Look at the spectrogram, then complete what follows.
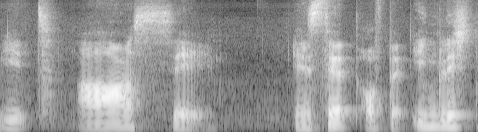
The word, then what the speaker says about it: ARCE: I'll pronounce it in the Spanish way instead of the English way. There's a bit of controversial here why we choose the name. It is ARCE.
